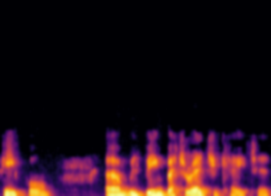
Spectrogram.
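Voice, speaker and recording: In a southern English accent, a woman speaks at a moderate pace with a fairly low, somewhat breathy voice. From born in Yorkshire, grew up in southern England. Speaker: author. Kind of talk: interview.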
